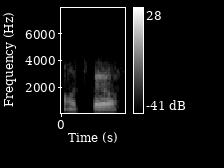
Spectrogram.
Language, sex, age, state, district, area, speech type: Urdu, female, 30-45, Bihar, Khagaria, rural, conversation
